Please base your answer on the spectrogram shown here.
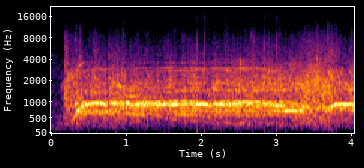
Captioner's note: audience applauding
